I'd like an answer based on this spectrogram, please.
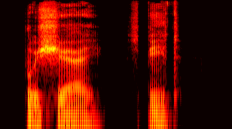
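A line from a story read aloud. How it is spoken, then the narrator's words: Mumbled. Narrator (Russian): пробормотал Илья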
